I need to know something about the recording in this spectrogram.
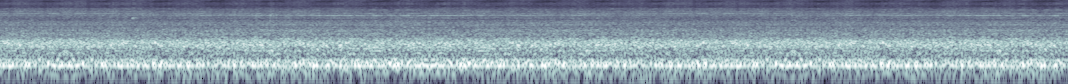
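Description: Jet engines hum steadily at low power as an airliner taxis.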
